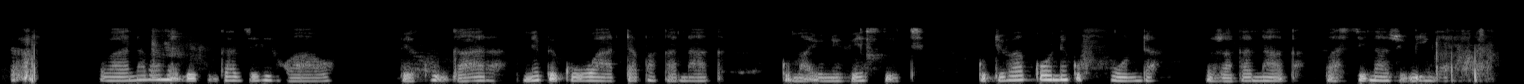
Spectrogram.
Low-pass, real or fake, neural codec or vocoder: 5.4 kHz; real; none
